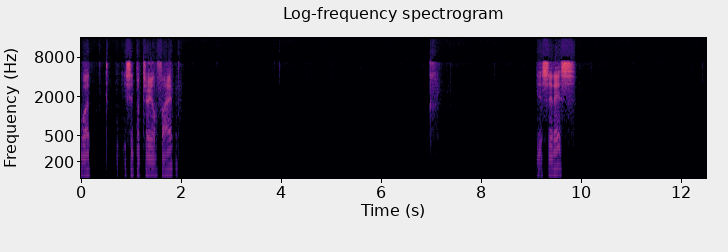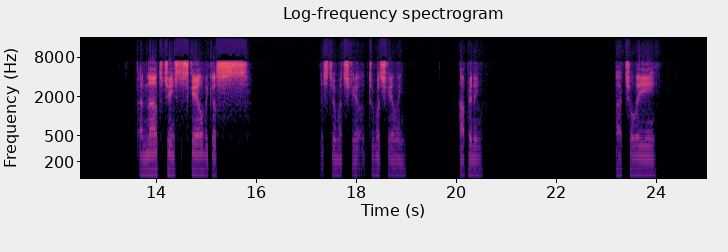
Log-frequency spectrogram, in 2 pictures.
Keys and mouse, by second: 1.9 alt+x, 8.2-8.5 middle drag, 9.2 alt+shift+z, 10.0 middle click, 11.3 alt+h, 11.9 alt+a, 12.4 middle click, 13.2 right click, 17.0-17.7 shift+middle drag, 18.0 middle click, 24.4-25.0 middle drag.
